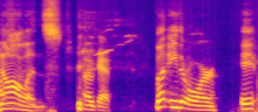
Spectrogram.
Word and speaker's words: New Orleans: It's actually, I know it looks like it's spelled New space Orleans. New Orleans. But in reality, it's spelled apostrophe Nawlins. Nolans.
